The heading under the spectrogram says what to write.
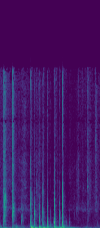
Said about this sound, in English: Stepping up to the next knock on the door.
